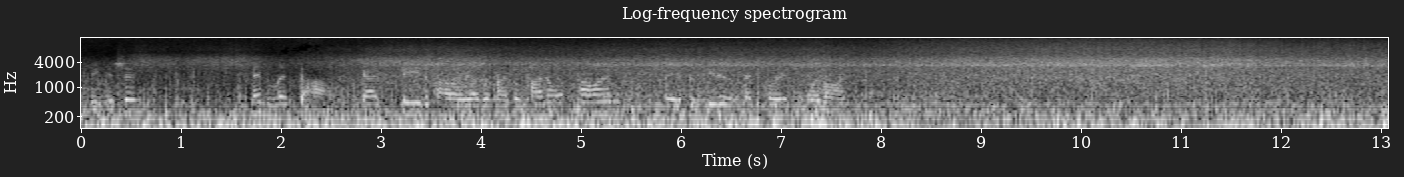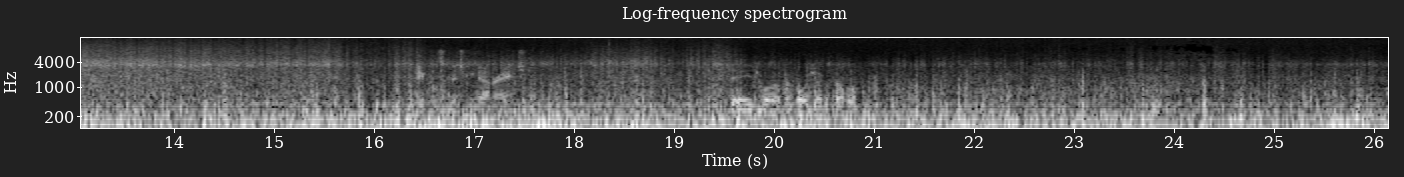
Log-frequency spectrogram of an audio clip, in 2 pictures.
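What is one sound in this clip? A rocket engine roars with a deep, steady rumble.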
